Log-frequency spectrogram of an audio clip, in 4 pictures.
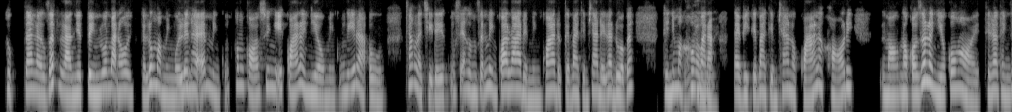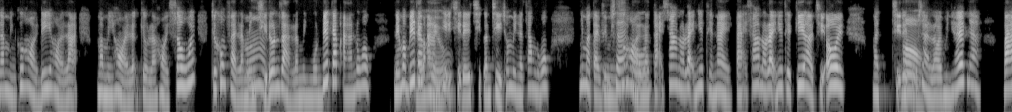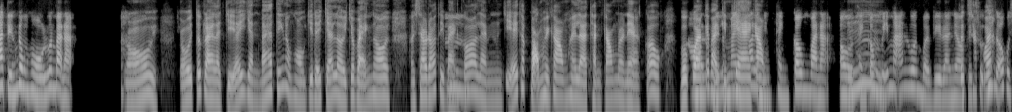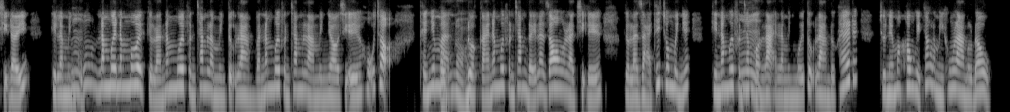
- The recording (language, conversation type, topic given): Vietnamese, podcast, Những dấu hiệu nào cho thấy một người cố vấn là người tốt?
- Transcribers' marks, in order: chuckle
